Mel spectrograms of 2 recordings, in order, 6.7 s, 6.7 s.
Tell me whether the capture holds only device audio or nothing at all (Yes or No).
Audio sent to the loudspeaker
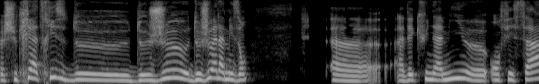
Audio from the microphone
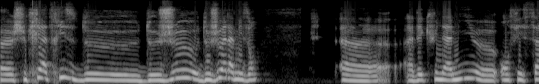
Yes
